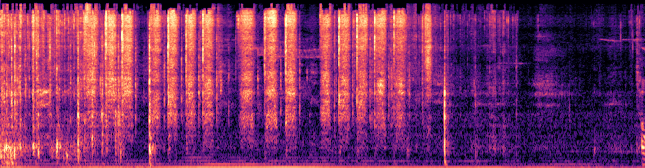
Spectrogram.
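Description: Water sprays over the wheel arch and tyre of a VW Golf R during a snow foam car wash, a continuous hissing jet with a low pump rumble beneath and brief spattering bursts.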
